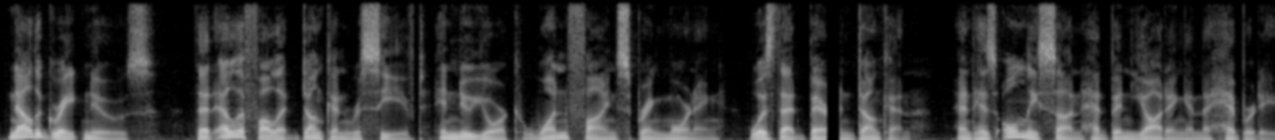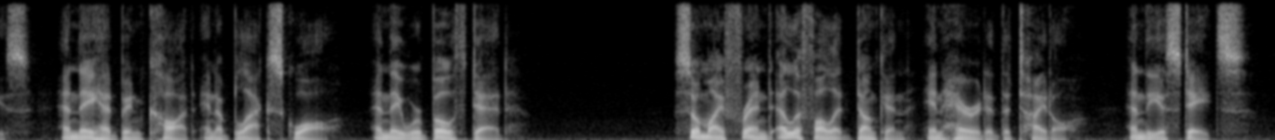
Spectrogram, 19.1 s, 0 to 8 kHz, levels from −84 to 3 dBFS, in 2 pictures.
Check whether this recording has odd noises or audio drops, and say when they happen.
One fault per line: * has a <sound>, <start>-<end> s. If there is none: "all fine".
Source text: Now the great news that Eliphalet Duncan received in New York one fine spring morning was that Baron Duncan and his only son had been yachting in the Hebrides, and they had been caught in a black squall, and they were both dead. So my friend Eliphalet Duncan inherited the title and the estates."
* has a dropout, 6.2-6.3 s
